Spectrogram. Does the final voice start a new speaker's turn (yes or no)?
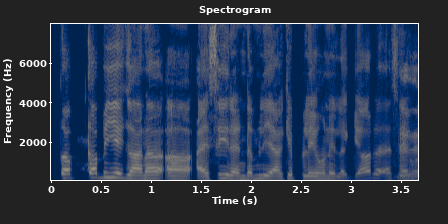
no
